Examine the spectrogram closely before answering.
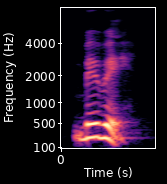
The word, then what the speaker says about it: bebé: Otro ejemplo es la palabra bebé. Bebé es una palabra aguda. Se acentúa en la última sílaba y lleva tilde porque termina en vocal.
